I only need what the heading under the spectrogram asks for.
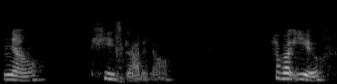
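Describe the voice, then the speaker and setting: A woman's voice: medium pitch, unhurried, creaky. A woman acting a naive, earnest, dreamy young romantic in a stage play, with a slightly muffled sound. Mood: shy, wistful.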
